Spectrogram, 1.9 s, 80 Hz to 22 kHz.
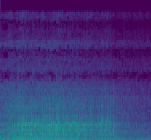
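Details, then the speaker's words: Chevrolet Onix engine held at 3,500–4,000 rpm with a steady droning buzz, like a light knock, fading as revs drop; loose, slack timing belt vibrating; fix is replacing the belt, after which noise gone. "Pronto. O barulho é esse. Tá vibrando na correia aí. É a correia."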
